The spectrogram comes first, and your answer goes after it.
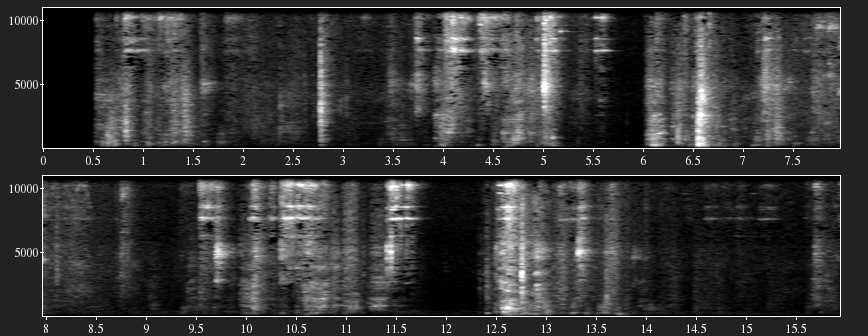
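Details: Pit bull indoors celebrating getting home after a weekend away, giving excited, breathy whines and whimpers in long rough bursts with short silent gaps between them.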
